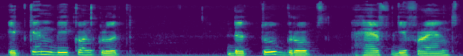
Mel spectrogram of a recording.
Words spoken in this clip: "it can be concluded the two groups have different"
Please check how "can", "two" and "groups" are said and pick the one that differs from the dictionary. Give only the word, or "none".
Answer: none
